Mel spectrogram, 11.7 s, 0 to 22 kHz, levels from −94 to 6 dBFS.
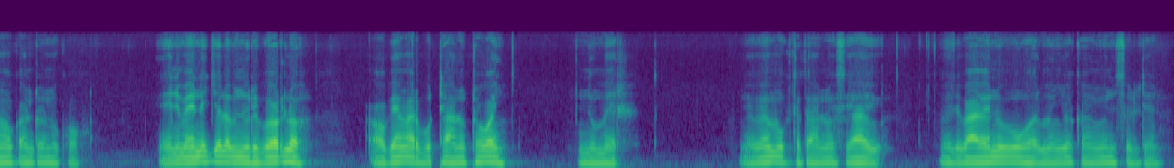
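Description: Speech throughout carries a gritty hiss that follows its loudness, with nothing above 10.7 kHz. This is 4-bit ADPCM compression, whose coarse predicted steps fit roughly 88 kbps.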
